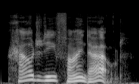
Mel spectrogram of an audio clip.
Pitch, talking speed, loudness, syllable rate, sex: 160 Hz, 215 wpm, -18 LUFS, 5.3 syllables/s, male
